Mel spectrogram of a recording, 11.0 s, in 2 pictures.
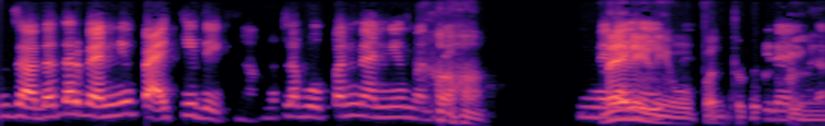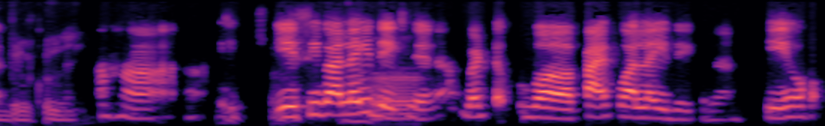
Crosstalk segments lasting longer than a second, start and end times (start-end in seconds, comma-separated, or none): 4.0-5.5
